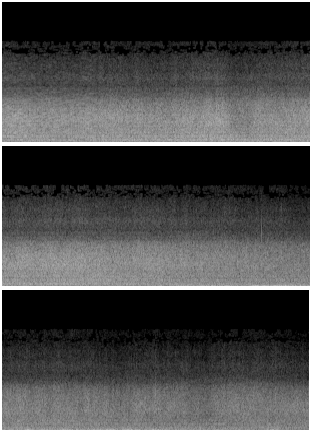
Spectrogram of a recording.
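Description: A large pile of burning matches giving off a steady rushing hiss as the fire burns, growing quieter as the flames die down. Gusts of wind buffet the microphone with low rumbles from about halfway through.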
